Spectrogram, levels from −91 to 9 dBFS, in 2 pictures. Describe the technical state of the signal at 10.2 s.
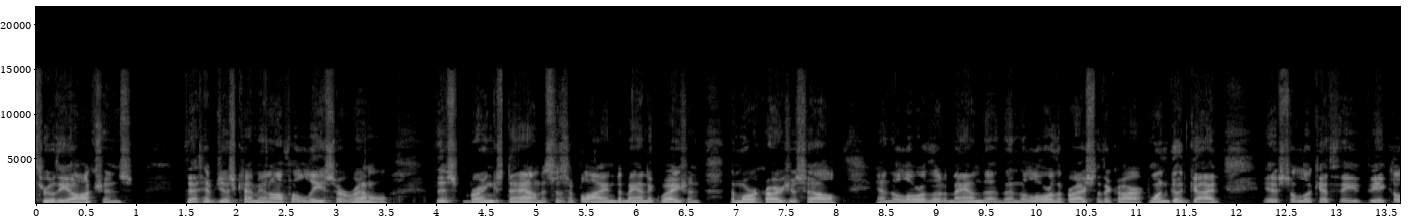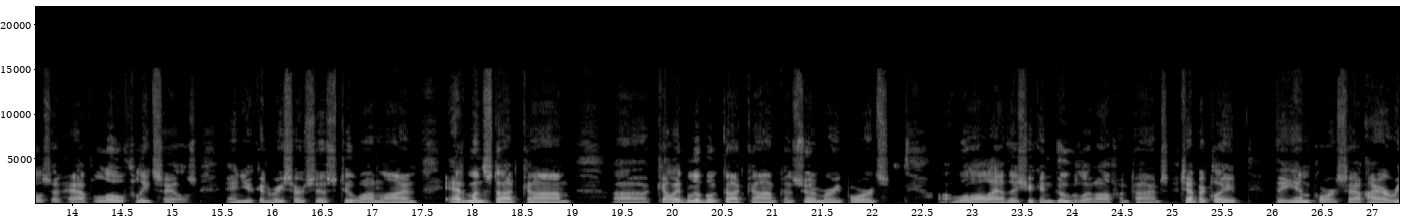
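At 10.2 s the signal is affected by a noise suppressor applied to music or sounds. It runs through the whole clip, not just this moment. A suppressor built for speech treats sustained tones, ambience and decay as noise and pulls them down. Onsets pass largely intact, while held parts and tails sink by about 5 dB. The result is a pumping, fluttering level and a thinned-out body behind each attack.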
